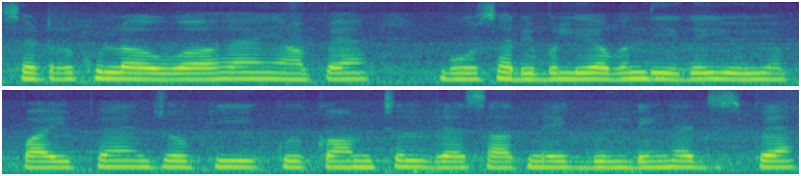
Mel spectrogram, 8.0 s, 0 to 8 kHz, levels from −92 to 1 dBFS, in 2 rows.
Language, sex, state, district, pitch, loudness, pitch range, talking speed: Hindi, female, Haryana, Jhajjar, 175 Hz, -15 LUFS, 170-180 Hz, 210 wpm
